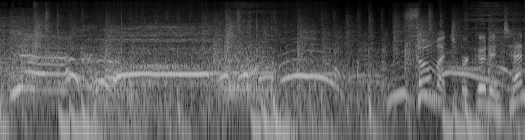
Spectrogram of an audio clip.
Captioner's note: shouting excitedly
